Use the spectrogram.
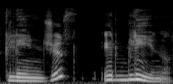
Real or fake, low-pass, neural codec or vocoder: real; 14.4 kHz; none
